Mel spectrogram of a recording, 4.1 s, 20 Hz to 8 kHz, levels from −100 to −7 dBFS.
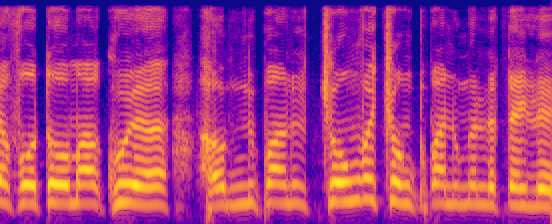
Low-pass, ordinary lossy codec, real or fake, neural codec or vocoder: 7.2 kHz; none; fake; vocoder, 44.1 kHz, 128 mel bands, Pupu-Vocoder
